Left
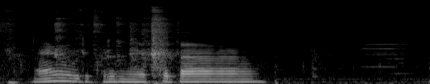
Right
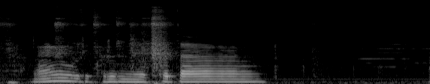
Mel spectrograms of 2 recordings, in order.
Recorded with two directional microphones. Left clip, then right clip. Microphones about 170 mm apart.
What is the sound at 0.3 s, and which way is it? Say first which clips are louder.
Speech: even; 25° right (ahead or behind).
